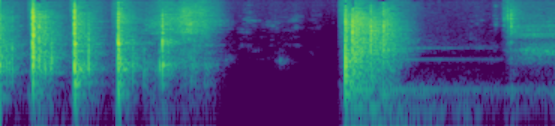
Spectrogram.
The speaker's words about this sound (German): Wir würfeln.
